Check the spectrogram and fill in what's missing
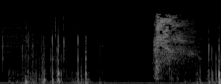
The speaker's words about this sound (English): Also, too, excuse me, I'm going to sneeze, and I never sneeze usually. I think I'm going to.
